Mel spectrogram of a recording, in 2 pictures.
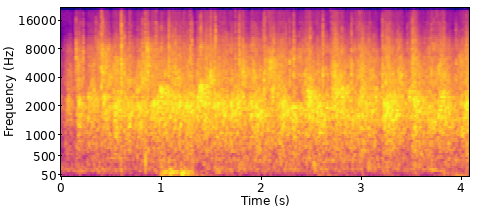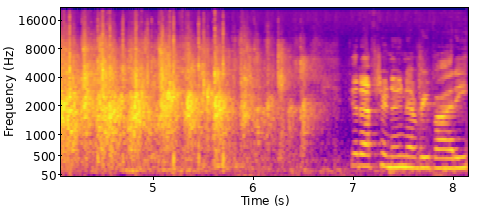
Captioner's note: applause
